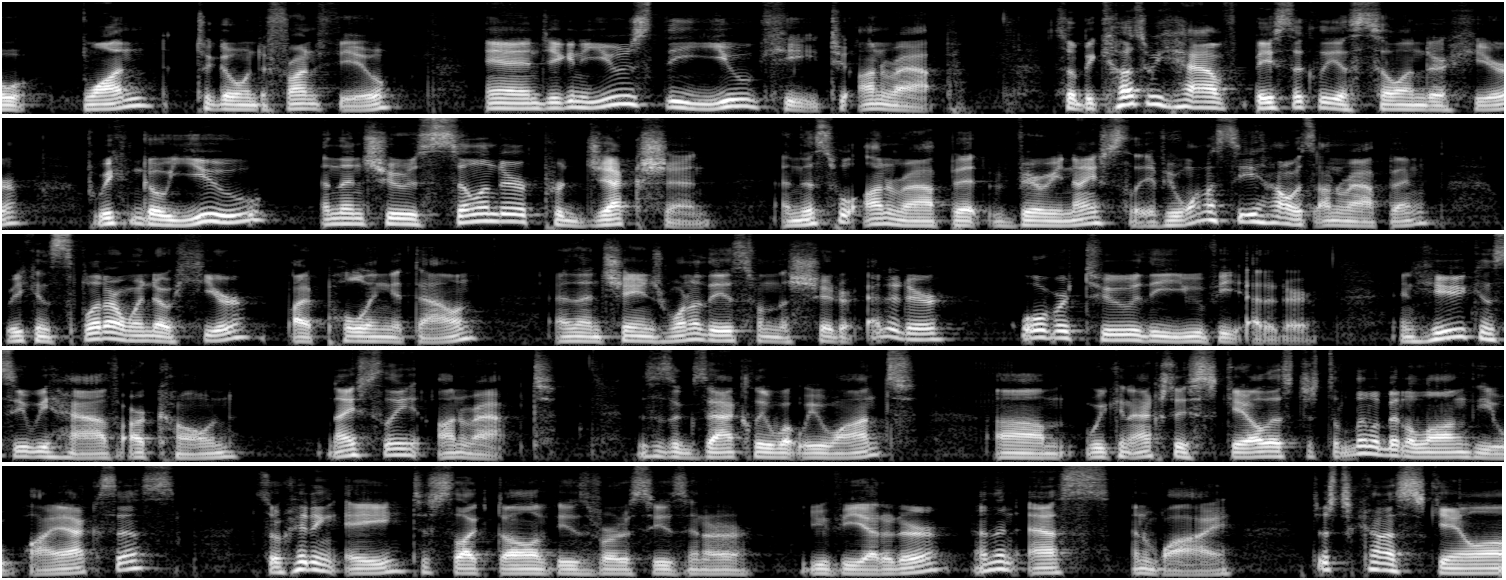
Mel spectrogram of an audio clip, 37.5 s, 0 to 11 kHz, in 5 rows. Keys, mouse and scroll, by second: 0.4 KP_1, 10.6 u, 16.2 click, 21.0 click, 28.0 a, 28.7 s, 31.3 a, 31.5 a, 32.7 a, 35.3 s.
